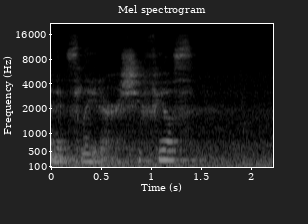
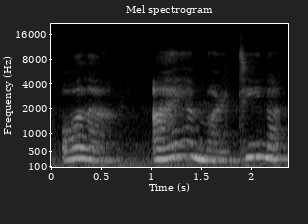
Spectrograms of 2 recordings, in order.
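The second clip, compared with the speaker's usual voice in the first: smitten Martina; 5 semitones higher, 4 dB louder than usual. Acted. Martina answers the mouse.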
